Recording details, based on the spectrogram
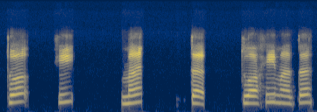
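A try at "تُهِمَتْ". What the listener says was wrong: தொஹி அல்ல து தொஹிமத.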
